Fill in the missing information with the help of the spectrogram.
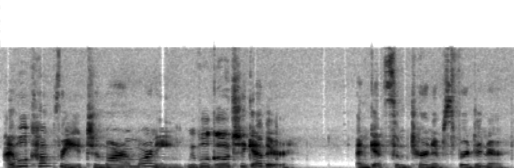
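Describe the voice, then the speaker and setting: A woman's voice: sits high, voice pushed up, natural voice. A woman doing a sly big bad wolf. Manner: drawn-out, slowed threats.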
